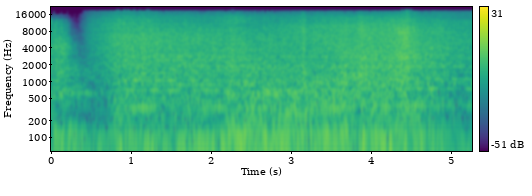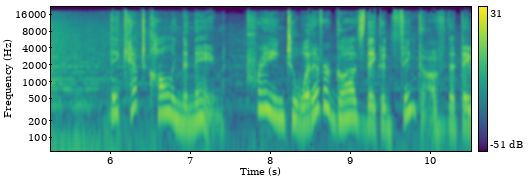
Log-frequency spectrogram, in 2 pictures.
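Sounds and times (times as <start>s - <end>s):
ocean waves crashing: 0.4s - 7.7s
speech: 6.0s - 10.5s.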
